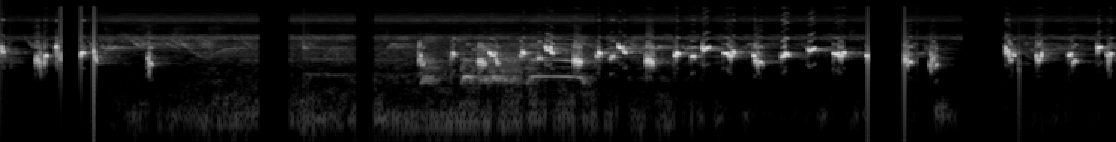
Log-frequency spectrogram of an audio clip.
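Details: Vigorously singing yellow-vented bulbul. A few sharp chirps open, then a quiet stretch with a faint low whistle, followed by a lively run of bubbling, warbled notes repeated rapidly.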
